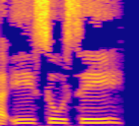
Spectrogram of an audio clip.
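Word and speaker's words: y su si (噫吁嚱): Ôi, ôi chao, than ôi y su si, gồm 21 hay là 20 nét. Đây là một từ một thán từ. Phát âm là y su si, y u hu.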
